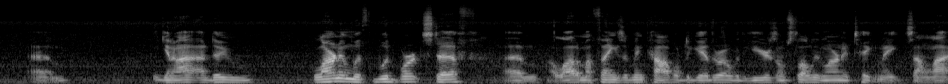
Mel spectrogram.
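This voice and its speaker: A bright, sharp tone in an Eastern Kentucky accent, at a moderate pace with fairly even intonation. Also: man, fairly low pitch for a man. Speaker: paramedic and YouTuber. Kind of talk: channel introduction vlog. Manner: casual, many fillers.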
